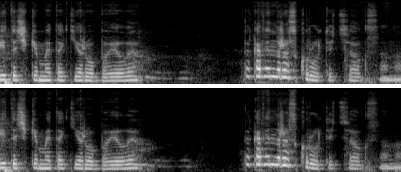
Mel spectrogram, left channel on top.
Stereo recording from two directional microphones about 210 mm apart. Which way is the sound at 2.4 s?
5° left (ahead or behind).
